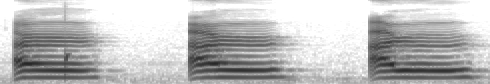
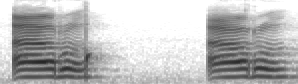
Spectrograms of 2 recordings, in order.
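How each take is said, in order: First: The r is made far back, sounding retroflex. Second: The r ends with a short echoing bounce. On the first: "ज़बान सही मखरज पे नहीं लगती तो ऐसी आवाज़ आती है" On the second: "जल्दी से अदा कर देते हैं, जिसकी वजह से रॉ में कलकला किसी आवाज़ पैदा हो जाती है"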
